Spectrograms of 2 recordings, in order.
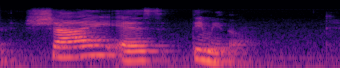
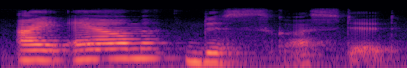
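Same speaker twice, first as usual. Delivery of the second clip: acted disgust; 4 dB louder, much slower than usual. Shown as a demonstration. Teacher acting out feeling words.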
